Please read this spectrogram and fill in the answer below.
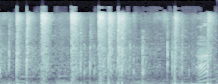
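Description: Rapid, irregular cracks of small-arms gunfire during a firefight, several shots a second.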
